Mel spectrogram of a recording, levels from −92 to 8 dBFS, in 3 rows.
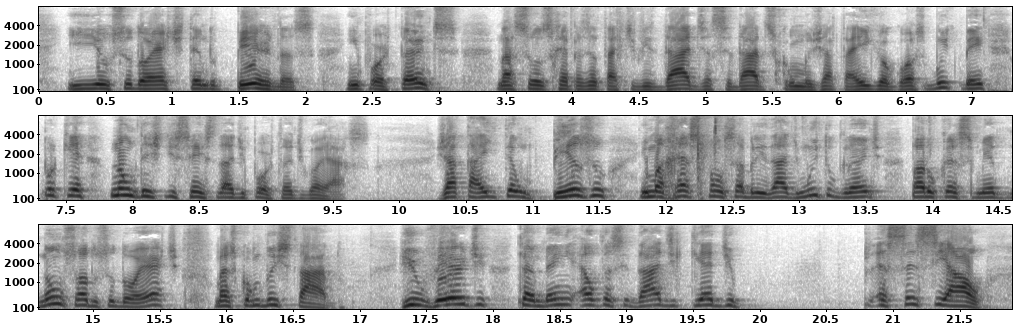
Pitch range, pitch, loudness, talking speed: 125-185 Hz, 160 Hz, -13 LUFS, 160 wpm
